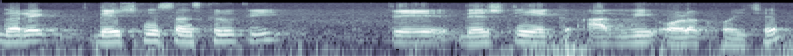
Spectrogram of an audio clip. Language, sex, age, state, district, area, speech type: Gujarati, male, 45-60, Gujarat, Surat, urban, spontaneous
